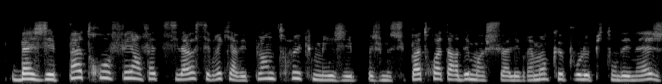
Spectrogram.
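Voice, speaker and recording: With a fairly high pitch and a dark, mellow tone, a woman talks at a fairly quick pace with hardly any pauses and ordinary pitch variation, in a dry, close sound with no echo. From Paris, France. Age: 20s. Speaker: traveller. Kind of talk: casual chat.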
